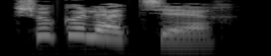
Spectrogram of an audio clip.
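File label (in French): "chocolatière", French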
